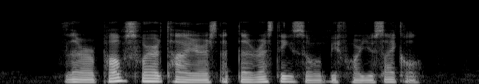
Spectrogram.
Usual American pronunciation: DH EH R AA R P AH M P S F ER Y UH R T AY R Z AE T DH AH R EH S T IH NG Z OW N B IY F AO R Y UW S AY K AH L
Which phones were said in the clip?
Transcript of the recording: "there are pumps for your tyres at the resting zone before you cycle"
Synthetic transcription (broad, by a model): DH EH R AA R P AH M P S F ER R T AY R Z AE T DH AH R EH S T IH NG Z OW N B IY F AO R Y UW S AY K AH L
